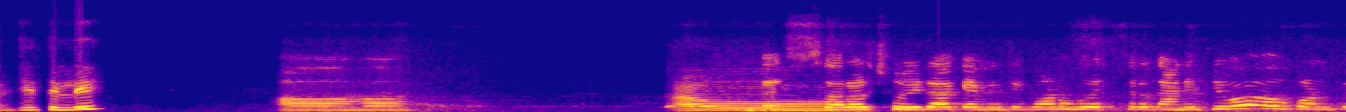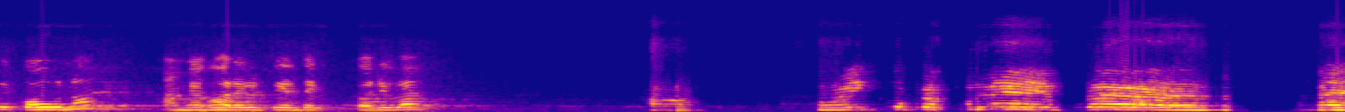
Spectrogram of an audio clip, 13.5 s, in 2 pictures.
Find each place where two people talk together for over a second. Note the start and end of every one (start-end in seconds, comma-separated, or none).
none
